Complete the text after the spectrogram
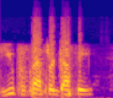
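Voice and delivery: put-on heavy backwoods Southern accent. Retelling a strange phone call from an unknown man, in a thick southern accent. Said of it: "a thick Southern accent".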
